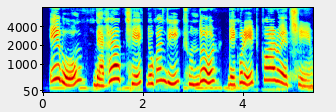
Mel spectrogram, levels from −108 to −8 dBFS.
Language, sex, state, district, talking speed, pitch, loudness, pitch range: Bengali, female, West Bengal, Malda, 90 wpm, 320 Hz, -18 LUFS, 275-415 Hz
